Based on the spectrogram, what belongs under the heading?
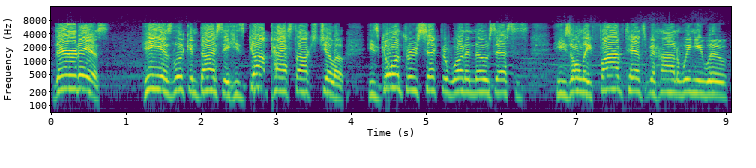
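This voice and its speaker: A man commentating a sim race in a put-on Texas accent, folksy and excitable. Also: high voice, unhurried, lo-fi sound.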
